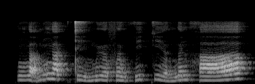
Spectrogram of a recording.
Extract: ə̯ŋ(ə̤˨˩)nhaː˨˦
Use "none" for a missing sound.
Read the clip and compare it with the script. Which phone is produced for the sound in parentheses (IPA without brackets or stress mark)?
ə˧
